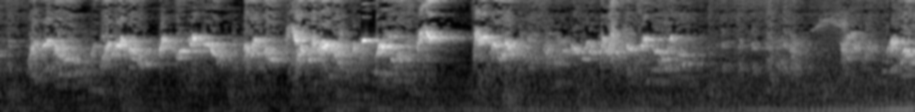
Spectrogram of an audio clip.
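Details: Free-ranging kept red-whiskered bulbuls fighting in Quang Nam, Vietnam: bursts of harsh, chattering high notes in quick uneven runs, overlapping and rising and falling, with a faint low hum in the background.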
